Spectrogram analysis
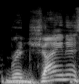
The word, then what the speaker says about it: Regina: Regina, Saskatchewan. Yes, we rhyme with vagina.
